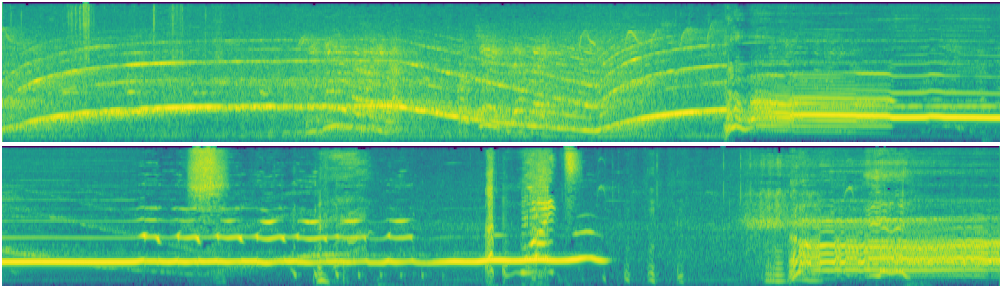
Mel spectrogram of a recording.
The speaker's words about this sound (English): Whenever a fire engine drives by, whenever the dog hears a fire engine, he starts howling and goes into this fire engine mode. And I don't know why, but that was what McNabb reminded me of. I've got this clip of the dog.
